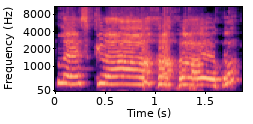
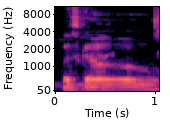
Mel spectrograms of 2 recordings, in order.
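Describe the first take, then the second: First: It is yelled loudly. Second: It is said quietly and deep.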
